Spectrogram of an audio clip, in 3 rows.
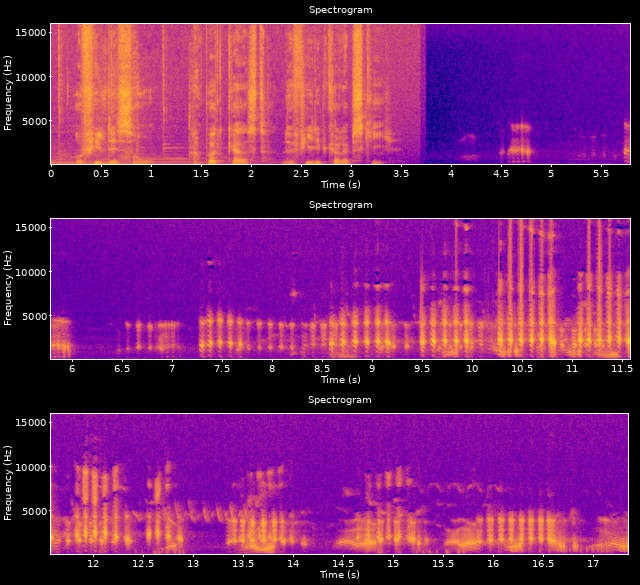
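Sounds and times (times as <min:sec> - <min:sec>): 
speech: 0:00.2 - 0:03.4
marsh frogs mating chorus in an artificial boating pond in spring: 0:04.5 - 0:17.3.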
